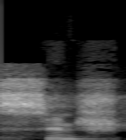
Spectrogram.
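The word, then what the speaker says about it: sinh: an x coordinate and you pronounce these by the way as cinch and Kos typically if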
